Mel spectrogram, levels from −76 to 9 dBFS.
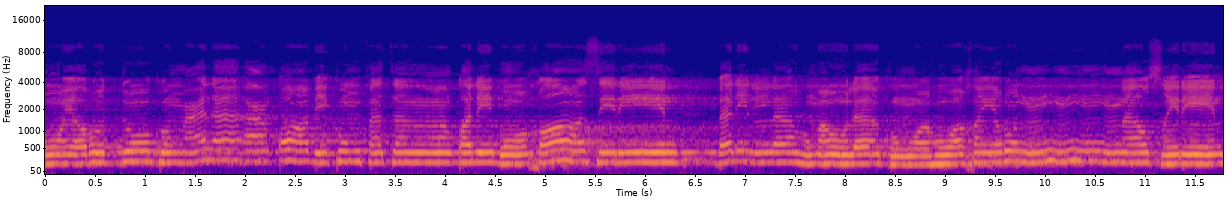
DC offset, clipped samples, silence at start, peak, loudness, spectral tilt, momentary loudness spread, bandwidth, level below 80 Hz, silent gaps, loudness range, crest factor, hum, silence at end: under 0.1%; under 0.1%; 0 s; -6 dBFS; -19 LUFS; -7.5 dB/octave; 6 LU; 10 kHz; -62 dBFS; none; 3 LU; 14 dB; none; 0 s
